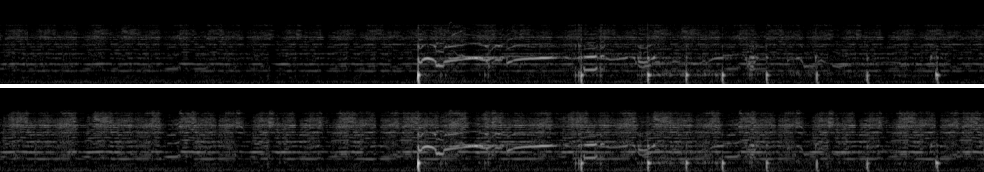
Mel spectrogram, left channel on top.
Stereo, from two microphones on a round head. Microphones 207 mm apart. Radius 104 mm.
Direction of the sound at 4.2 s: 10° right (ahead or behind).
